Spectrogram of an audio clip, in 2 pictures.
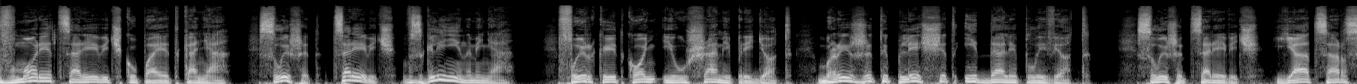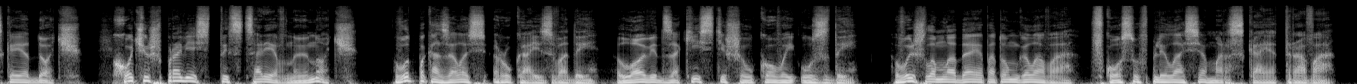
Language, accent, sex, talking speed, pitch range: Russian, native, male, 115 wpm, 80-115 Hz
